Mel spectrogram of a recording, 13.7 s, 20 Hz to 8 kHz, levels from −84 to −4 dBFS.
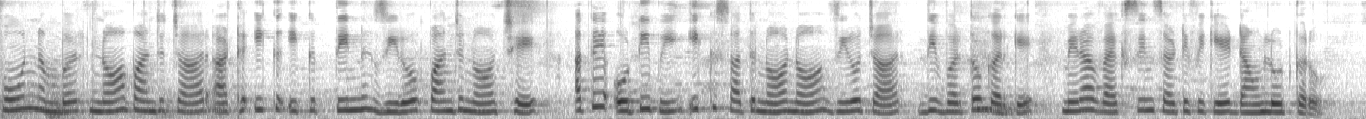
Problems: constant background noise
